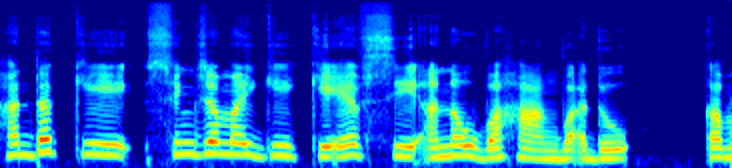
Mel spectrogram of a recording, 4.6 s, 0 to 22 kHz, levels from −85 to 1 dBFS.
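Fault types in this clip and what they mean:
No technical fault can be heard anywhere in this speech recording; the signal stays intact and continuous throughout.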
